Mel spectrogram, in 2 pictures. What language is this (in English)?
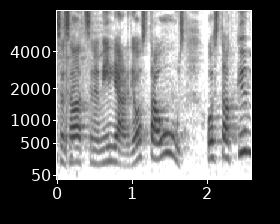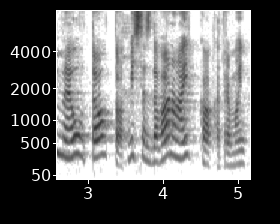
Finnish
